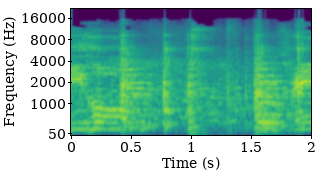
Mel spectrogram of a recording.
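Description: An acoustic reggae band playing live: a strummed acoustic guitar with hand-drum percussion and a sung vocal line, the next sung phrase beginning near the end.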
